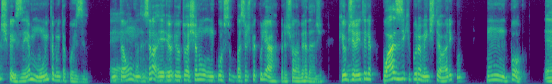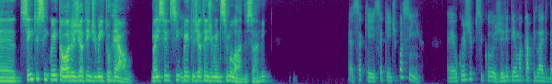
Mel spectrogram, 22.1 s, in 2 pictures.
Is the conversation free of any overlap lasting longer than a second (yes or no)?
no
